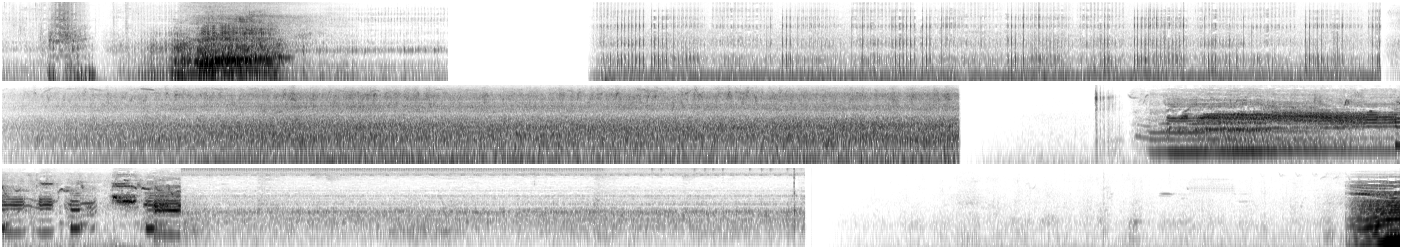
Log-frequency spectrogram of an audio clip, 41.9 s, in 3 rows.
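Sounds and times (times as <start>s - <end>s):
cats purring: 5.9s - 13.8s
flock of small birds: 14.0s - 23.6s.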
